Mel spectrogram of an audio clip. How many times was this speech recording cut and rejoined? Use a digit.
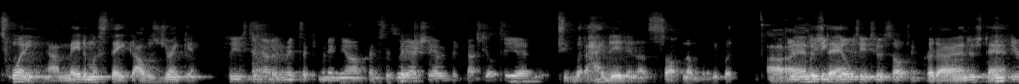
2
